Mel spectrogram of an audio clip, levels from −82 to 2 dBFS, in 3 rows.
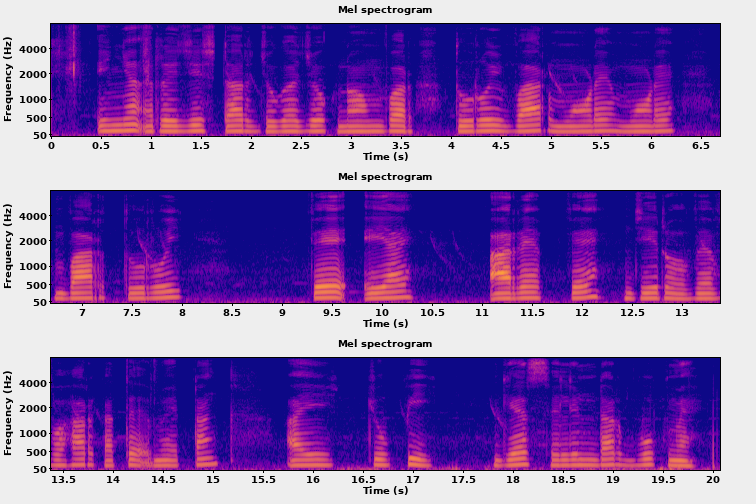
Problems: background sounds at intervals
